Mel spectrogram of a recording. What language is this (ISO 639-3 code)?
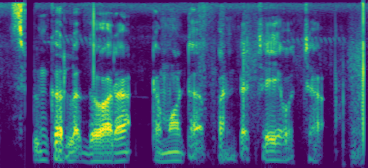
tel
